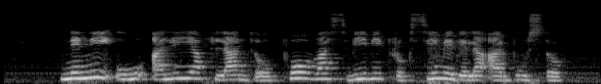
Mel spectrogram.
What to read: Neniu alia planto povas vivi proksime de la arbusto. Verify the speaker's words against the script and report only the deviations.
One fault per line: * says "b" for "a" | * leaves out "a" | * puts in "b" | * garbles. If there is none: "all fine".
all fine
